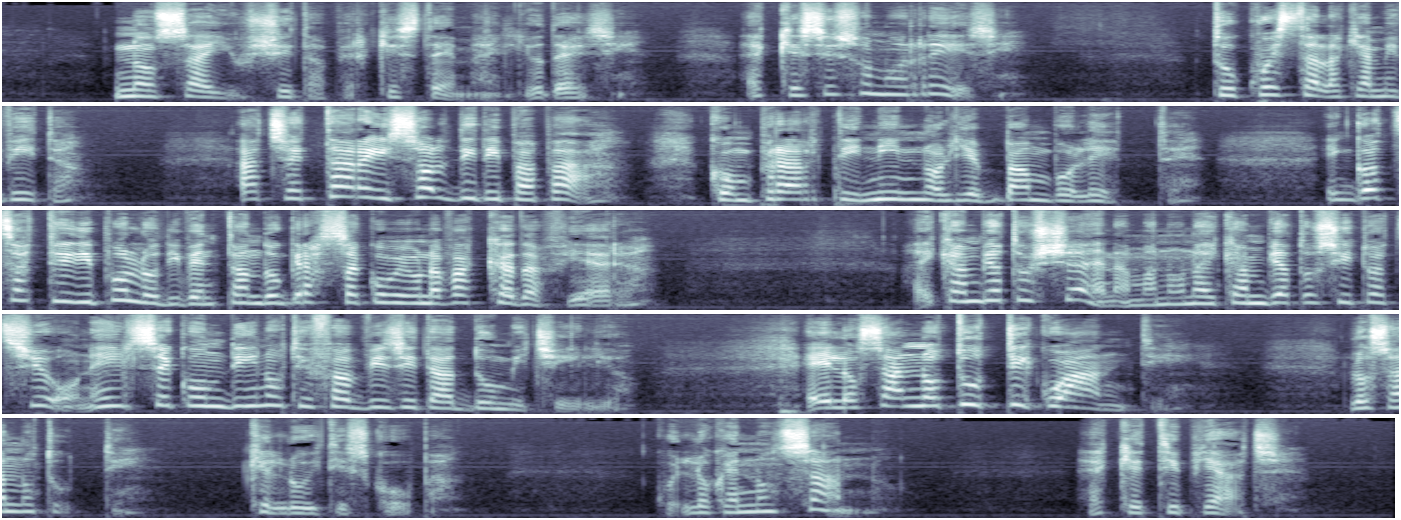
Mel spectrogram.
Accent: Mirandola, Emilia-Romagna, Italy; ho 24 anni e vengo dalla provincia di Modena, Mirandola.

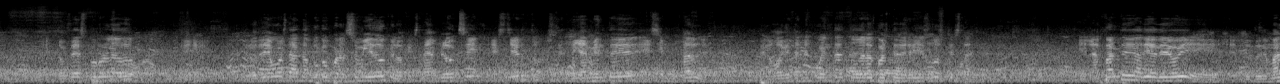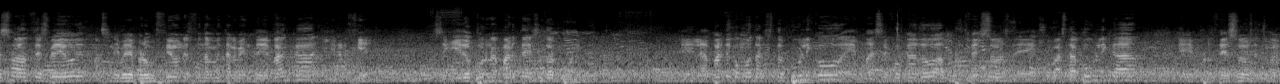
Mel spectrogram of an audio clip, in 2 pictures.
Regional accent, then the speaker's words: Asturias, Spain; que está en mi tierra, en Asturias

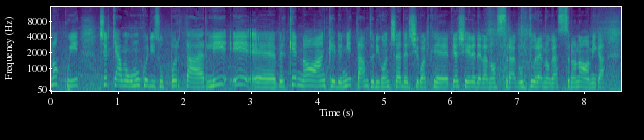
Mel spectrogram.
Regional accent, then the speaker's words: Rome, Lazio, Italy; now in Athens, Greece; Io sono di Roma, sono finita ad Atene un po' per caso, diciamo. Mi sono trasferita qui un anno e mezzo fa, più o meno. Mi sono trasferita per amore

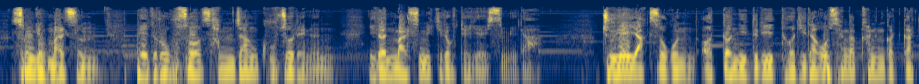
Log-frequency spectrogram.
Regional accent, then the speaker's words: North Korea; now in Seoul, South Korea; 여기는 대한민국 서울입니다. 오늘 방송 마치겠습니다. 지금까지 진행해

